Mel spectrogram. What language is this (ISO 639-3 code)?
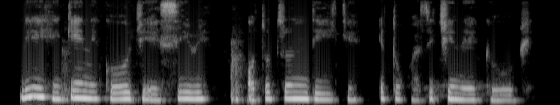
ibo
